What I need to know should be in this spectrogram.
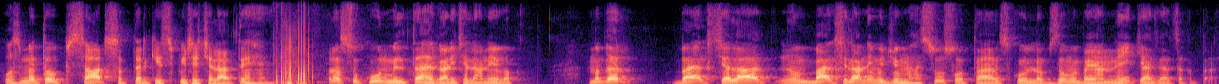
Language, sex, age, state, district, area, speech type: Urdu, male, 30-45, Bihar, Darbhanga, urban, spontaneous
